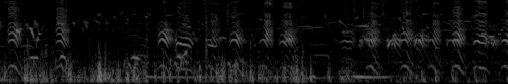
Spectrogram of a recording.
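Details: Two male greater prairie-chickens confront each other at a territorial boundary on a lek while a female is present, with cackling and squatting but no fight: rapid cackles, whoops and yelps over low hollow hooting, several birds calling at once.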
